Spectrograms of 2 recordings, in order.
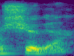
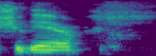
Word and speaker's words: Chigurh: It's not Anton Sugar as it's pronounced in one time in the movie. It's Chigurh.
